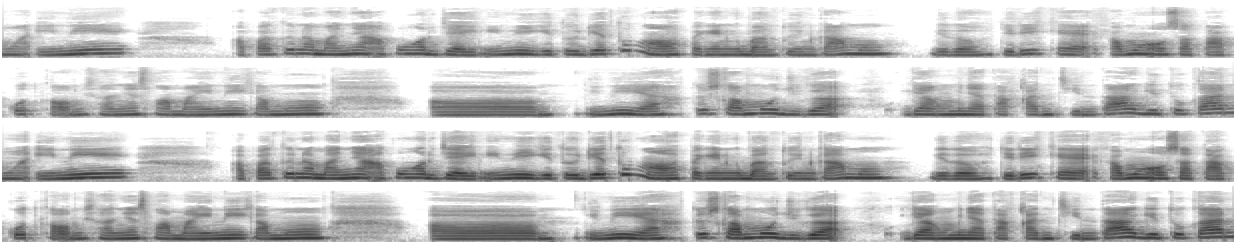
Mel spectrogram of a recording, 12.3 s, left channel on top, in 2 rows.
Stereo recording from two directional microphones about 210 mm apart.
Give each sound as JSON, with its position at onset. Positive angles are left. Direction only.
{"t": 0.0, "sound": "a woman's voice", "side_deg": -30}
